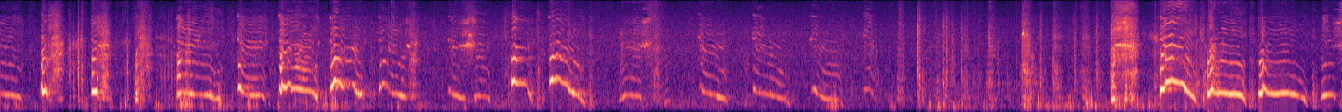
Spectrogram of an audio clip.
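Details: Pet dog Beaner, surprised by its owner climbing over the back fence from the neighbours' side, gives a rapid run of high falling whines and yips, some drawn out, with a human voice mixed in.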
